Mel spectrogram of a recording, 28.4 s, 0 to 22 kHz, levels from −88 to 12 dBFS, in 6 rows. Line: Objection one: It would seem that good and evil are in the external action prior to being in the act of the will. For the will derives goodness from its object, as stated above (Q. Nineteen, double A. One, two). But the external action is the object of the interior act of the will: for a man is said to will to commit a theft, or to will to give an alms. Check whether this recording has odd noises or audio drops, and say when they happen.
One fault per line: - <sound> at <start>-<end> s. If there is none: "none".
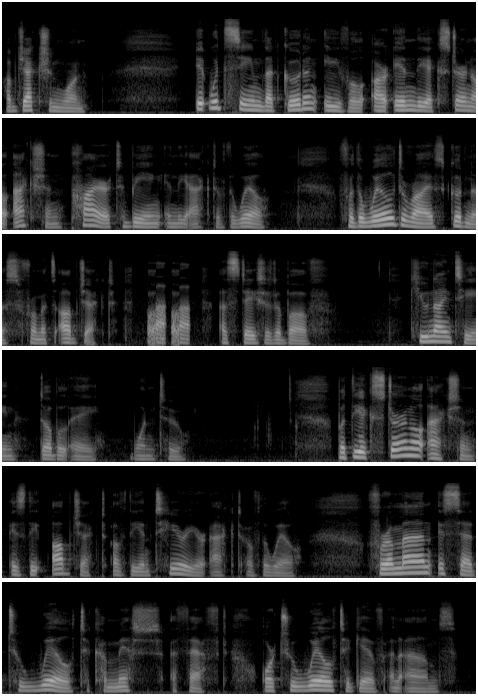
- laugh at 10.9-11.4 s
